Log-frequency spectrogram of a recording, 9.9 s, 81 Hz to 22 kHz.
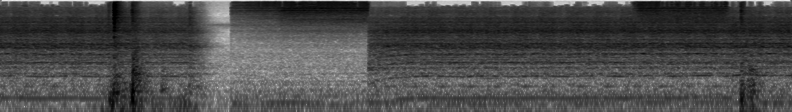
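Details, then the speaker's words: Rebuilt Corvette V8 first start after rebuild, timing still a little off: low, uneven rumble with occasional stumbles and dips at low idle, struggling to hold smooth idle; owner suspects intake not fully seated due to missing stud, leaking. "We got this car running and it sounds great. You heard it at the low idle when it was struggling a little bit."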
